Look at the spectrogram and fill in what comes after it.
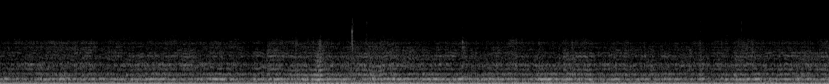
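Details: Honey bees in a bee house at dusk keep up an unbroken low drone rich in overtones, with a few faint sharp clicks near the middle.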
